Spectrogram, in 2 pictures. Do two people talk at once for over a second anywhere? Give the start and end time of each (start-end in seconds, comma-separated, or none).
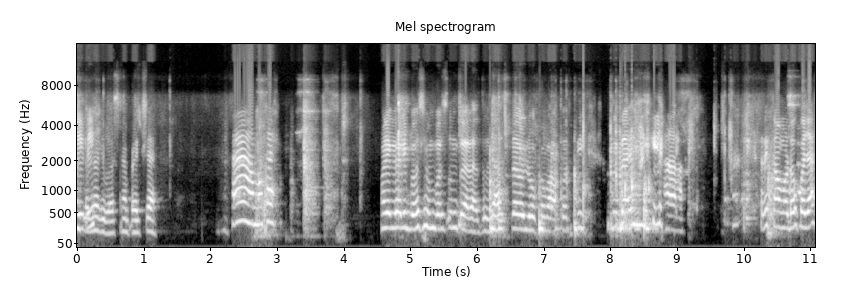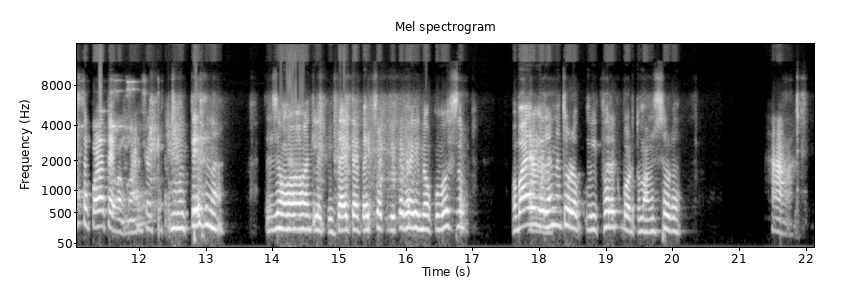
none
